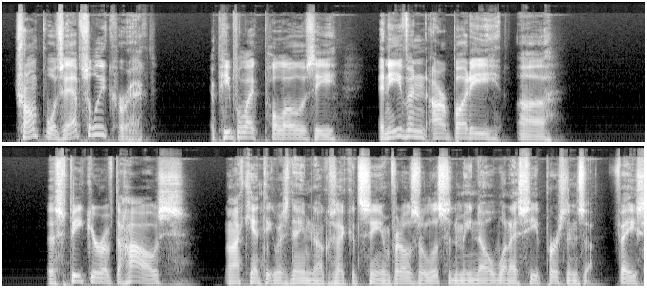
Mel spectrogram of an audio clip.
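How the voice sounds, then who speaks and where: A man hosting a talk radio show, giving informal political commentary in a halting, rambling way with conversational asides. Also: mid-range voice, no room sound.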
